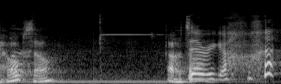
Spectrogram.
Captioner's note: beeps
